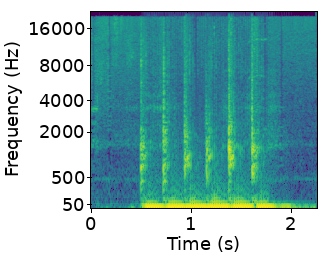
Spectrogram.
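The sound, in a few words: knocking at the door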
